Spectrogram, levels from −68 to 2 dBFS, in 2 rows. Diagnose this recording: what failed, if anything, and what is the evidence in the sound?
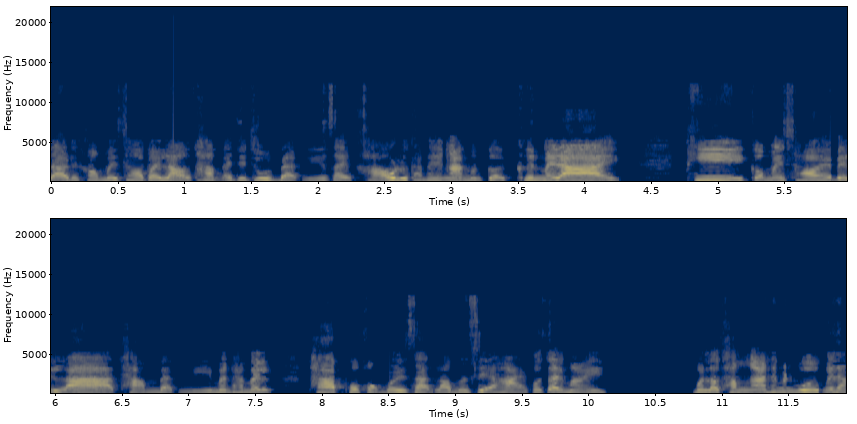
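Throughout the recording the speech has gritty, metallic sibilants, and its top end is bright yet synthetic. This points to the codec stage, likely HE-AAC compression at a low bitrate, one that fits something near 16 kbps. Only the lower spectrum is coded, and the treble is rebuilt by copying lower bands upward under a coarse envelope. The regenerated harmonics don't line up with the real ones, so the s sounds turn rough and lispy.

Three single sharp clicks occur, at 0.93, 5.85 and 8.52 s. Each shows as a thin vertical line across the spectrum, and none takes away any audible sound. The stage is likely the driver or buffer path dropping samples. A fraction of a millisecond goes missing each time, so the waveform jumps straight from one value to a later one. That step discontinuity is what produces each click.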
